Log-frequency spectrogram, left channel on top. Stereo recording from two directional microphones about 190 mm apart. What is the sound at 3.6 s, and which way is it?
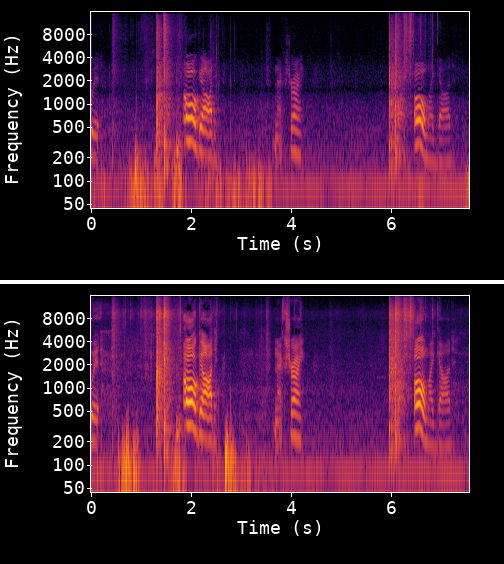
Speech, 20° right (ahead or behind).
